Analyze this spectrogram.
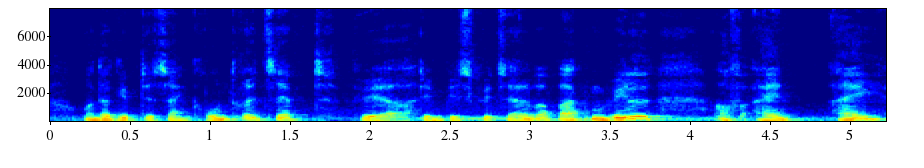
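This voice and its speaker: Pitched fairly high with normal movement in his pitch, a man talks very slowly. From Austria, Carinthia (Lavanttal). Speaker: pastry chef. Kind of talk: tutorial.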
